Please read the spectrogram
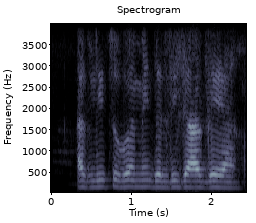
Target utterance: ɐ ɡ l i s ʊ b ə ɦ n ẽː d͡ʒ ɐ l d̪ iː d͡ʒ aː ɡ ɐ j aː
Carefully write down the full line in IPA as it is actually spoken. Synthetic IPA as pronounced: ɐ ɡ l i s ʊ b ə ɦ m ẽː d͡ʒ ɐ l d̪ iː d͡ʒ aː ɡ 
